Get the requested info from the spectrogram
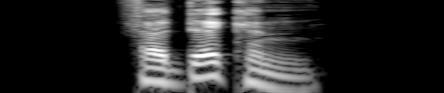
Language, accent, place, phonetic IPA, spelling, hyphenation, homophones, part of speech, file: German, Germany, Berlin, [fɛɐ̯ˈdɛkn̩], verdecken, ver‧de‧cken, Verdecken, verb, De-verdecken.ogg
- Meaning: 1. to mask, to hide, to occlude, to obstruct 2. to cover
